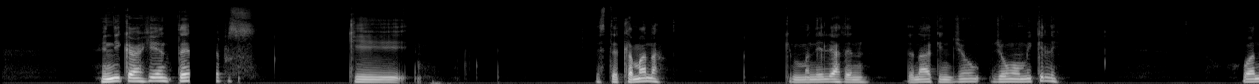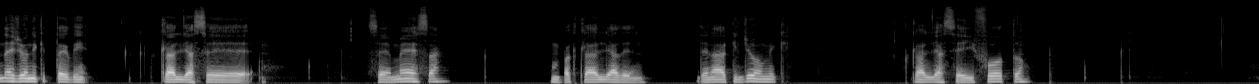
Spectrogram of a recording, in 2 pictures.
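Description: The player most likely ran short of data or had its thread blocked at 1.89 s, causing a playback stall: the speech cuts to silence mid-flow for about 270 ms, until 2.17 s, then resumes from where it stopped.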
